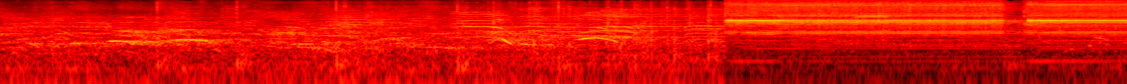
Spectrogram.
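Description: Voices of players and spectators in a gym, then about five and a half seconds in a scoreboard buzzer sounds one long steady tone that runs on with a brief break near the end, signalling the end of the period.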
